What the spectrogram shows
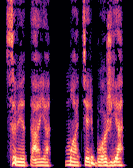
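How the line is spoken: Whisper. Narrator (Russian): прошептал он

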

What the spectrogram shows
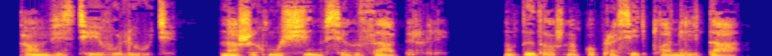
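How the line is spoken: Whisper. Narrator (Russian): шепнула ей Тора

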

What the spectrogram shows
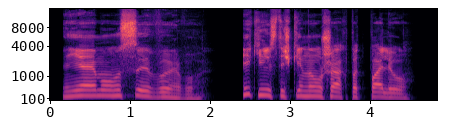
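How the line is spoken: Almost moaning. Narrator (Russian): чуть ли не простонал хорг

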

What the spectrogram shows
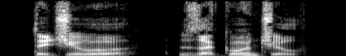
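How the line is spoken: Displeased deep voice. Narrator (Russian): пробасил недовольный Бурый

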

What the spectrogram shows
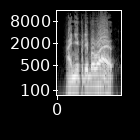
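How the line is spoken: Shouting. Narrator (Russian): закричал Утизар

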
